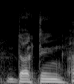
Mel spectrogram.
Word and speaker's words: ducting: Tropospheric ducting. Like duct tape ducting. – Okay. – So D-U-C-T.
